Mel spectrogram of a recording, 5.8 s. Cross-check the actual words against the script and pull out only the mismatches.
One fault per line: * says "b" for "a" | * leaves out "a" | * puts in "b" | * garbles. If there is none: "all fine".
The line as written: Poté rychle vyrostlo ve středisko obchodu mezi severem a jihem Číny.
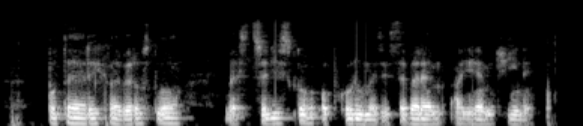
all fine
